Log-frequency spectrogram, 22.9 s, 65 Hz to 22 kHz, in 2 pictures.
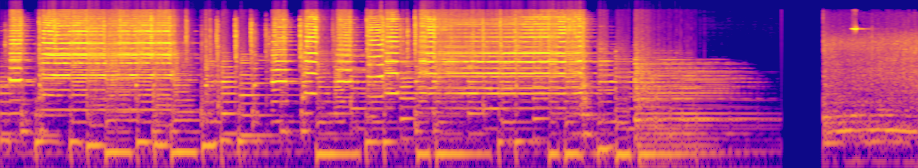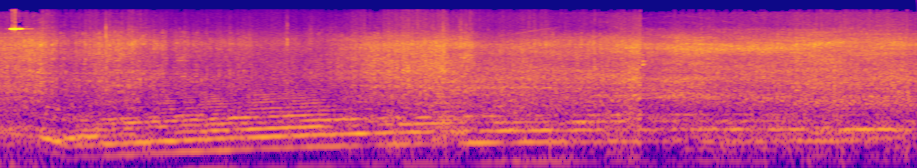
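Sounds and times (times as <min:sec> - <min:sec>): road noise: 0:00.0 - 0:09.7, 0:10.3 - 0:22.9
vehicle engine running: 0:10.3 - 0:22.9.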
